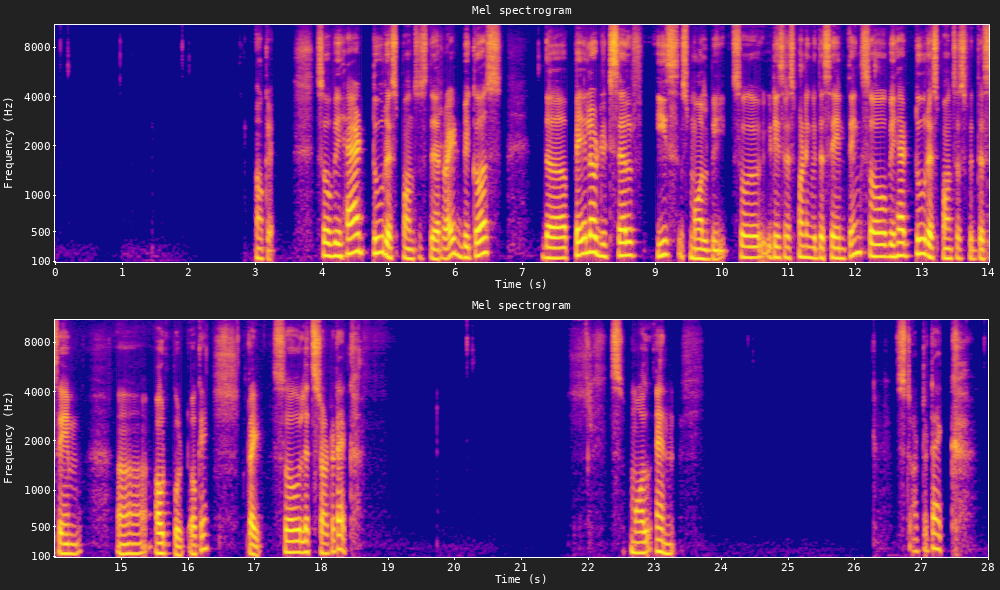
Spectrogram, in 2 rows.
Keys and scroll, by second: 25.7 n.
